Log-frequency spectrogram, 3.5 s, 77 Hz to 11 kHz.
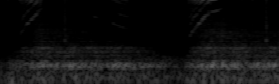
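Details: New 2021 Vitacci Clash 200 EFI scooter, under 80 miles: sharp rising squeaks from the rear wheel in bursts about two seconds apart over a low rumble; dry rear axle, stopped by lubing between axle rod and junction.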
